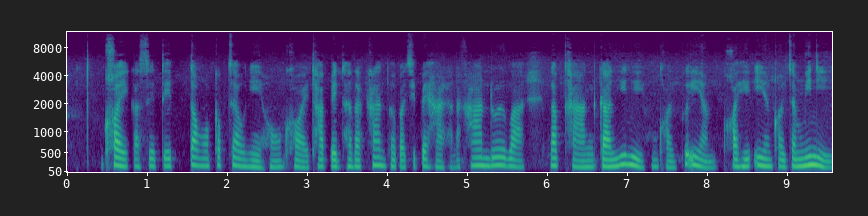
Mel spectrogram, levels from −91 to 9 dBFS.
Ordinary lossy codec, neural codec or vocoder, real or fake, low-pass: none; codec, 24 kHz, 0.9 kbps, WavTokenizer, medium speech release version 2; fake; none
